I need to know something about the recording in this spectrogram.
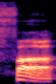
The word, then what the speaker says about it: pho: so so do so I used to say pho also and then I was eating with my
